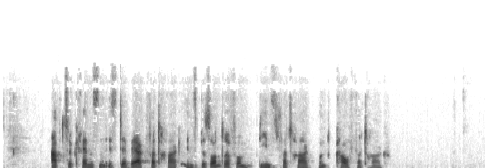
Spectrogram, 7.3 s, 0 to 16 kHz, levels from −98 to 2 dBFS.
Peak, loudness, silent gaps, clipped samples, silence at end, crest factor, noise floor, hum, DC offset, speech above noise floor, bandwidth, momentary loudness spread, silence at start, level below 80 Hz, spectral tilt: 0 dBFS; -27 LUFS; none; under 0.1%; 1.45 s; 28 dB; -79 dBFS; none; under 0.1%; 53 dB; 10 kHz; 12 LU; 0.75 s; -66 dBFS; -5 dB/octave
